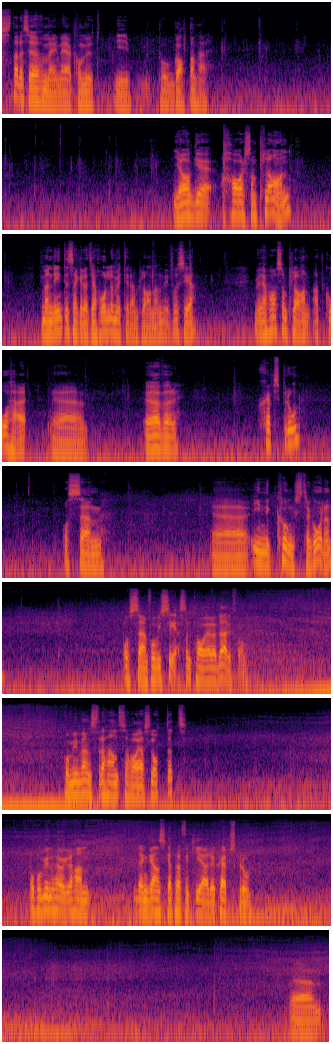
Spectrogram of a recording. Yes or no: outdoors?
yes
